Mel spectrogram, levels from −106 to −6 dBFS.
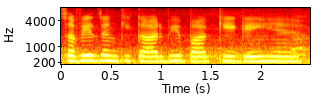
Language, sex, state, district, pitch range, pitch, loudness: Hindi, female, Uttar Pradesh, Lucknow, 240-260 Hz, 245 Hz, -14 LUFS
